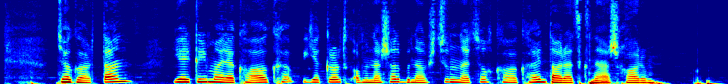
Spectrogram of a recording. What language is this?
Armenian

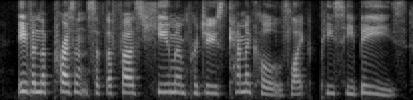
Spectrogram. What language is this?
English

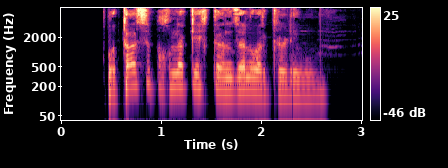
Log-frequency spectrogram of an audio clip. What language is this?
Pashto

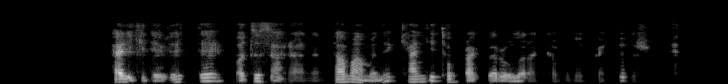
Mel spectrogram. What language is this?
Turkish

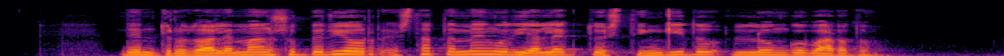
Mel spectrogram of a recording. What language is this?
Galician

